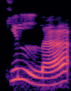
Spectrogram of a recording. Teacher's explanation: Jadi hanya diidghamkan, ditasdidkan dengan tidak berdengung. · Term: idgham bila gunnah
